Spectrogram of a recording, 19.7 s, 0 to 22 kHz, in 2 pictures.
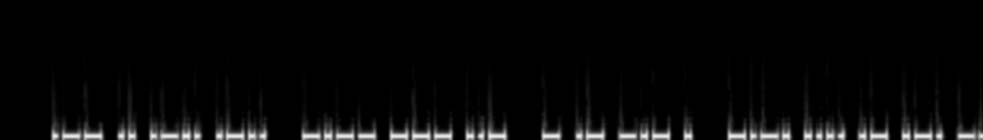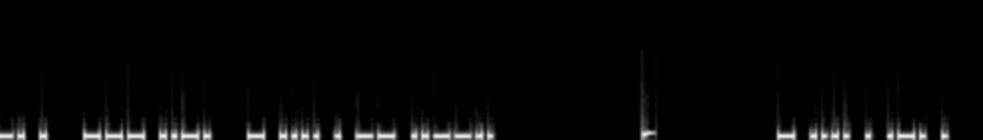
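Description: A steady, mid-pitched Morse code tone keys out rapid dots and dashes at about 22 words per minute, sending practice sentences built from the 900 most common words, in bursts separated by short gaps, with a brief pause near the end before sending resumes.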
